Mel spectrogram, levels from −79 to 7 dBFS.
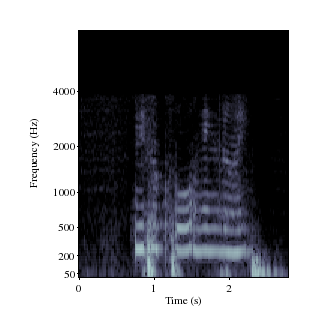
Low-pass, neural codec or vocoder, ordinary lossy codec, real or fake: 7.2 kHz; codec, 44.1 kHz, 1.7 kbps, Pupu-Codec; AAC, 16 kbps; fake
